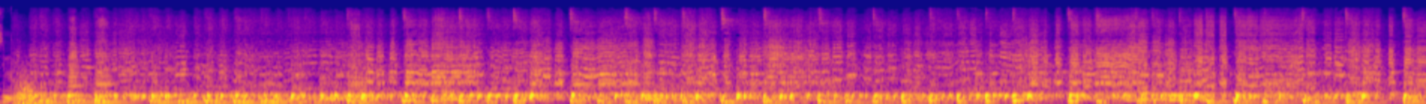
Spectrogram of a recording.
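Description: A Mexican brass band (banda) playing, trumpets and tuba over drums, with a steady beat.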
